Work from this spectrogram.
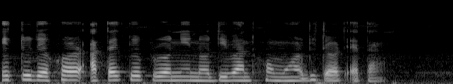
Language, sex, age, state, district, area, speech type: Assamese, female, 60+, Assam, Charaideo, urban, read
